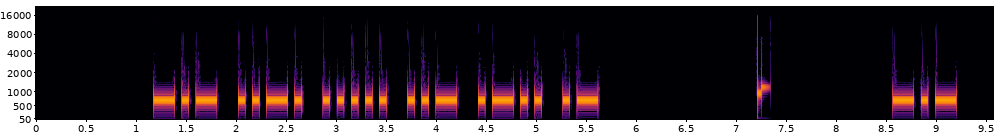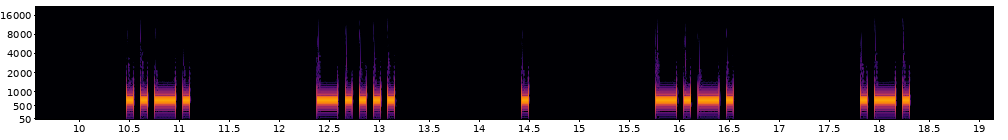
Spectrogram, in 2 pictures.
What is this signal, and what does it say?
Morse code, heard as a keyed tone, about 17 wpm, spaced as for 9 wpm, 700 Hz. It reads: KF5ULA KF6ECR
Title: USA Call Signs - 6 Characters - 6x Character Spacing - 17wpm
